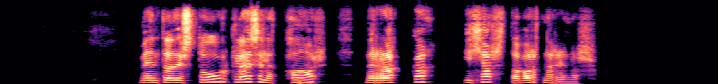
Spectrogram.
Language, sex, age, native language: Icelandic, female, 60-69, Icelandic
